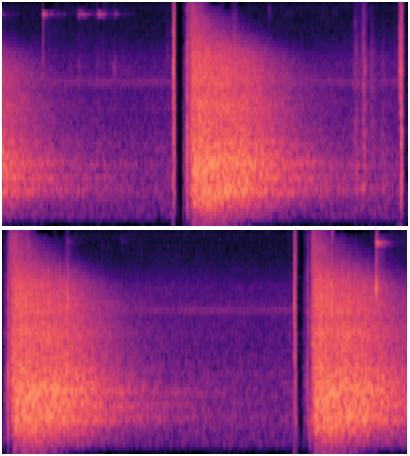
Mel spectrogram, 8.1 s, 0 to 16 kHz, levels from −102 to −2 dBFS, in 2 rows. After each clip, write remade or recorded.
remade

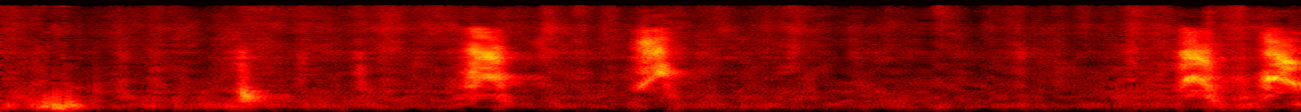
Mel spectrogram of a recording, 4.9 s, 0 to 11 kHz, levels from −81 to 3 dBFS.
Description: remade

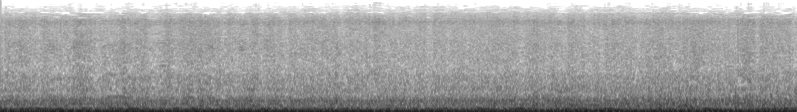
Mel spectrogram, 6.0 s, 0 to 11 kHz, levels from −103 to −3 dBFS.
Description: recorded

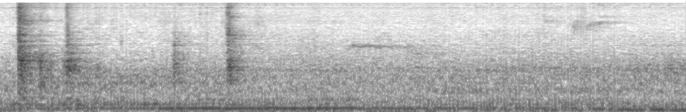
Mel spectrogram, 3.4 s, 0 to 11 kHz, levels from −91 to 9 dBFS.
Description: remade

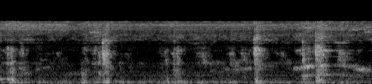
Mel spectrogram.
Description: remade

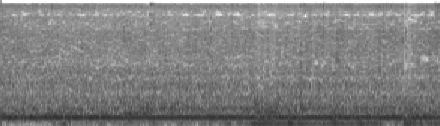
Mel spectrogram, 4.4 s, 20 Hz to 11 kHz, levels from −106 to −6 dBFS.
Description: recorded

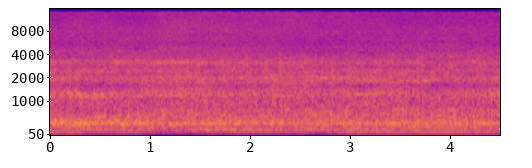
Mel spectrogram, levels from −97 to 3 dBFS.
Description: remade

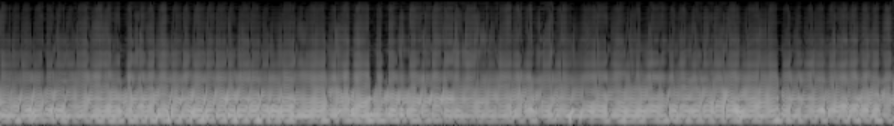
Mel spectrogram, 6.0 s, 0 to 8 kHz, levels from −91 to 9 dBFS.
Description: remade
